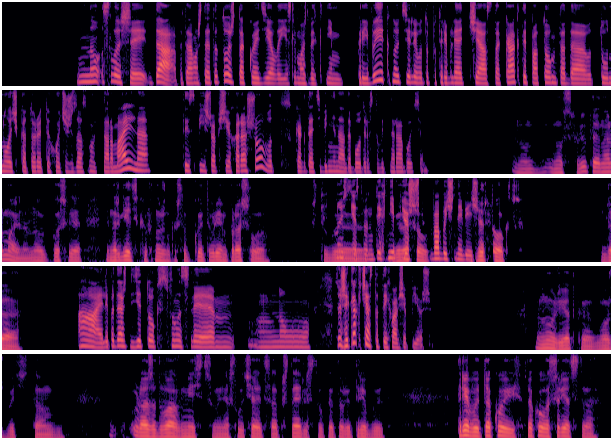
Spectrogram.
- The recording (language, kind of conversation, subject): Russian, podcast, Какие напитки помогают или мешают тебе спать?
- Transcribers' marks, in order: tapping; other background noise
